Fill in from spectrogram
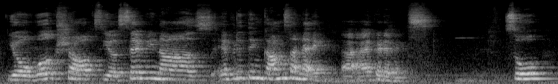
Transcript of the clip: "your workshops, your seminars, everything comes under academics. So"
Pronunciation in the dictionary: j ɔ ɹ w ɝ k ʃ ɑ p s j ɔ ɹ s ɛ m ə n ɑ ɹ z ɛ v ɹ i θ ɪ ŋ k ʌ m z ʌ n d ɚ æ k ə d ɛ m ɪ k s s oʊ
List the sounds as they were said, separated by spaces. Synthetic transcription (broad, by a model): j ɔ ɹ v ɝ k ʃ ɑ p s j ɔ ɹ s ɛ m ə n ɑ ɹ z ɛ v ɹ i t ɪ ŋ k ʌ m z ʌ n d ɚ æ k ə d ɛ m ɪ k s s oʊ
